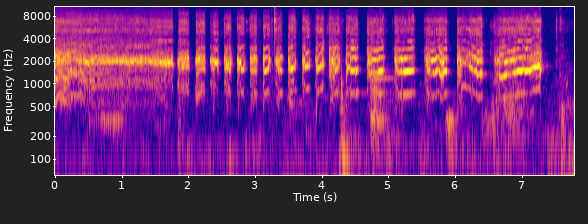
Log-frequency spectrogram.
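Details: Decoy rooster, said to crow very well, calls in a fast run of short clipped pulses that stretch into longer, drawn-out harmonic notes toward the end, with constant high hiss behind.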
